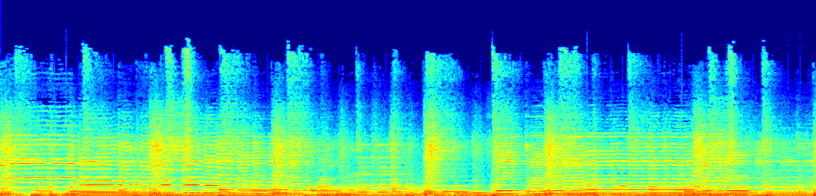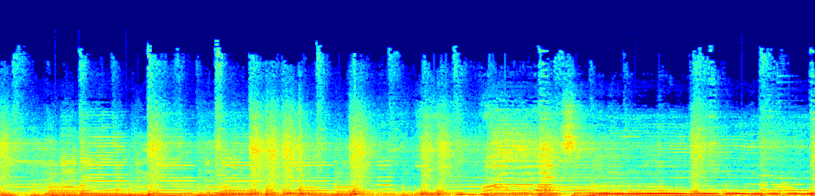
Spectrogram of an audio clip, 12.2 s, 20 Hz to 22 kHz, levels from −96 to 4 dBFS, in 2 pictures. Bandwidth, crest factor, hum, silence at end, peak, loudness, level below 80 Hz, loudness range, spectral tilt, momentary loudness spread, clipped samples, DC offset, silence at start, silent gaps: 17.5 kHz; 14 dB; none; 0 s; 0 dBFS; -15 LUFS; -26 dBFS; 1 LU; -5 dB/octave; 4 LU; under 0.1%; under 0.1%; 0 s; none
